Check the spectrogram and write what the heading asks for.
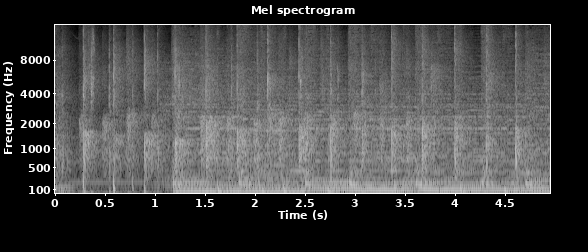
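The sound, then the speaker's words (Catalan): Steady rhythmic clapping from a studio audience, sharp regular claps keeping a beat, with a low sustained musical tone joining in after the first second and continuing underneath. “Enric Oquer, ara sí, un aplaudiment, tots des de casa, des d'aquí”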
